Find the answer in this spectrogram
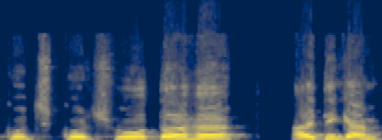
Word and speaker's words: Kuch Kuch Hota Hai: have seen movies like Kuch Kuch Hota Hai. I think I'm pronouncing it the right way.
